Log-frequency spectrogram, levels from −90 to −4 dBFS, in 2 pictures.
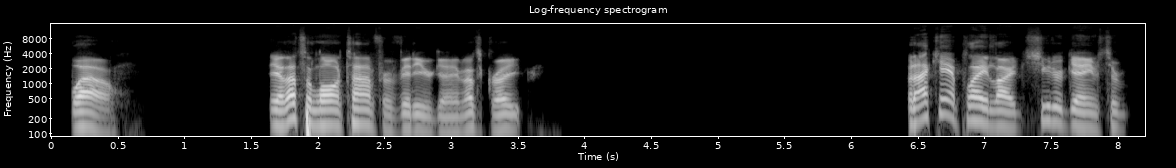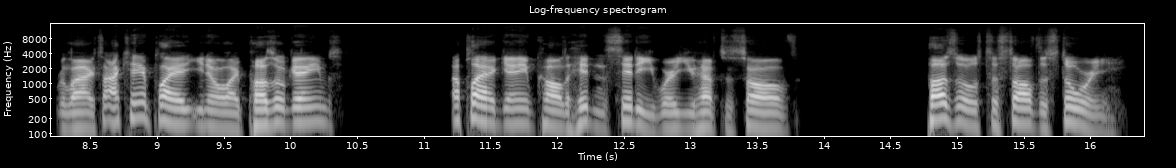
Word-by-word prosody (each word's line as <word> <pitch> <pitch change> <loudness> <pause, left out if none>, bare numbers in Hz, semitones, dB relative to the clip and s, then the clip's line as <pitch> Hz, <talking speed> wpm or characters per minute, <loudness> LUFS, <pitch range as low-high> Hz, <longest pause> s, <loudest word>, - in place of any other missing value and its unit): Wow. 135 -8 +3 1.1
Yeah, 145 +2 +4
that's 195 +1 +4
a - - +5
long 150 -1 +4
time 155 0 +1
for 120 - -11
a - - -13
video 120 -2 -2
game, 105 0 -6
that's 130 -1 -2
great. 120 +1 -2 2.9
But - - +3
I - - +6
can't - - +1
play, 180 -3 +4
like, 135 -3 +1
shooter 170 -2 -7
games 135 -4 +2
to 135 - -10
r 125 - -23 0.2
relax, 135 +1 0
I 165 - +3
can 205 +3 -3
play, 165 -4 +3
you 150 -1 -7
know, 140 -2 -1
like, 130 -1 -3
puzzle 150 +2 +2
games. 165 -1 +1 0.8
I 175 - -1
play 185 -3 +4
a 160 - -1
game 155 0 +1
called 145 -4 -1
The - - -9
Hidden 145 -6 -3
City 155 -8 0
where 130 +3 -5
you 130 -1 -7
have 135 -1 0
to 115 - -18
solve 130 -2 -1 1.0
puzzles 175 -7 +2
to 145 - -10
solve 160 -4 0
the 130 -2 -9
story. 125 - -6
145 Hz, 175 wpm, -23 LUFS, 130-165 Hz, 2.9 s, I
